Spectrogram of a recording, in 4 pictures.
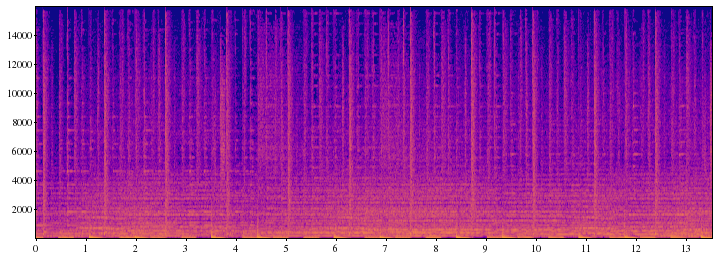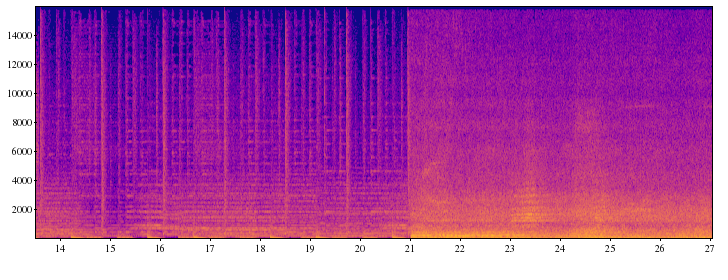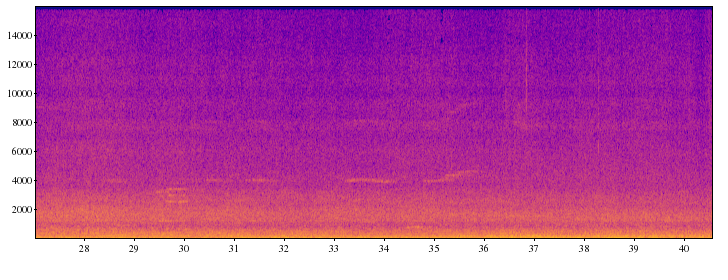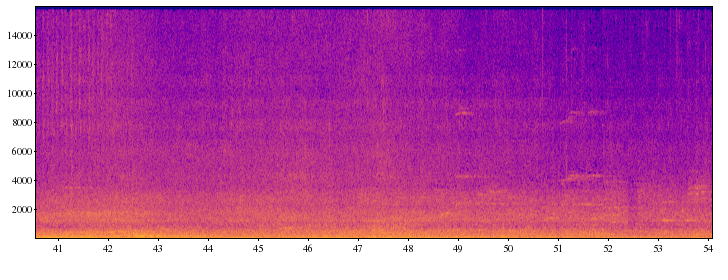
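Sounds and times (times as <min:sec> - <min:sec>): traffic rumble: 0:21.0 - 0:54.0.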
